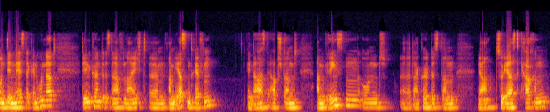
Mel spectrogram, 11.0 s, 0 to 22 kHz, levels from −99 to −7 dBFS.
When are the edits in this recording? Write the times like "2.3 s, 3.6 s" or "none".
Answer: none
